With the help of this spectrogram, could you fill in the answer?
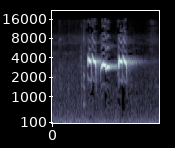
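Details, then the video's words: Sooty-headed bulbul in full voice delivers a loud, liquid whistled phrase, bubbling notes gliding slightly down and then rising again into a sustained clear tone, lasting under a second against a silent background. "Kutilang Gacor Pancingan"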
